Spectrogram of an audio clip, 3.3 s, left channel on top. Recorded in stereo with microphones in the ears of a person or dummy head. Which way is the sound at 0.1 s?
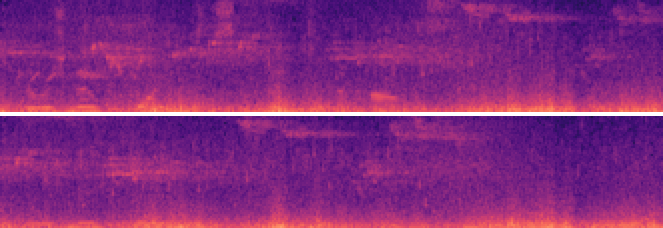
55° left (ahead or behind).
